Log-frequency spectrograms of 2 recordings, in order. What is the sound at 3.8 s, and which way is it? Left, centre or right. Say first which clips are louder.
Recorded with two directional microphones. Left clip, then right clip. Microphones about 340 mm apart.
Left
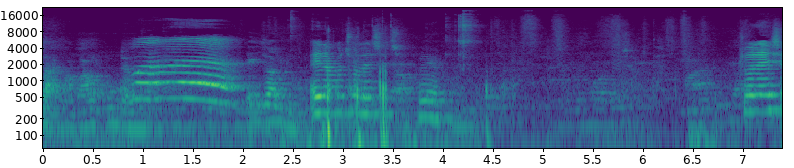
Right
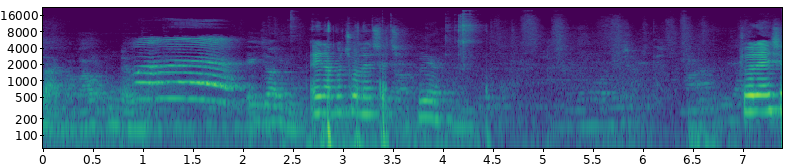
Speech: right 7 dB; centre.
